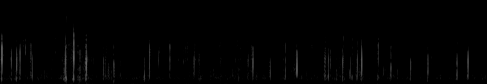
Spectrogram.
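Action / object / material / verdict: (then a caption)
scrape / plastic pouch of gel beads / plastic, gel / none. A clear plastic gel bead eye mask, a pouch filled with green gel beads, is held in both hands and squeezed and rubbed with fingertips and nails. It gives a quiet, rapid string of short, sharp clicks and soft wet pops, with bright crackling tones centered around 1.2 kHz and almost no low end.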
